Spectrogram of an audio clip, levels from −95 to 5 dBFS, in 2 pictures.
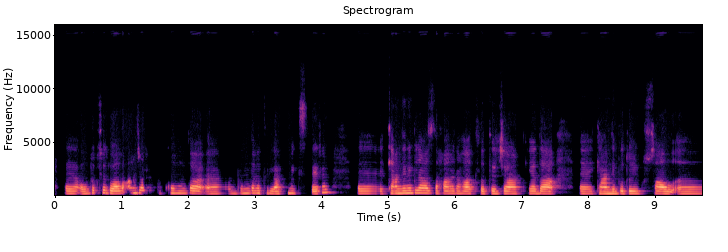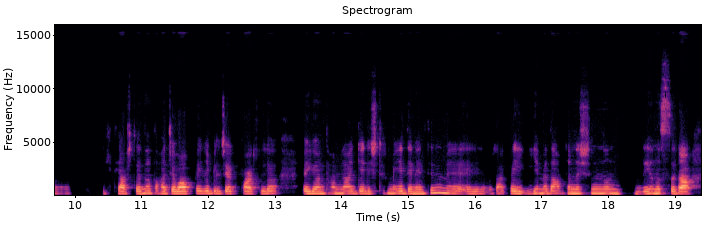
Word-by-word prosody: eee, 210 - 0 0.2
oldukça 235 +5 -2
doğal. 210 -1 +7 0.2
Ancak 240 +1 +1 0.2
bu - - -27
konuda, 220 0 -1
aaa, 195 -1 +1
bunu 210 +2 -5
da 230 - 0
hatırlatmak 210 -1 -1
isterim. 210 +8 -3 0.4
Eee, 210 -1 -4
kendini 220 +2 +3
biraz 230 -2 +3
daha 210 -1 0
rahatlatacak 200 0 +1
ya 205 -1 +1
da, 195 -2 +5 0.4
eee, 200 -1 -2
kendi 195 -1 +3
bu 205 -1 0
duygusal, 200 -1 +3
aaa, 195 +1 -4 0.7
ihtiyaçlarına 195 +1 -1
daha 190 -3 -1
cevap 195 +1 +5
verebilecek 200 -2 -2
farklı, 200 +2 0 0.4
e, 200 - +3
yöntemler 200 +1 0
geliştirmeyi 200 +1 -3
denedin 195 +4 +1
mi? 235 -3 +2
Eee, 195 -1 -5
özellikle 200 +2 -4 0.3
yeme 200 +1 -2
davranışının 200 -1 -1 0.3
yanı 200 +2 +2
sıra, 190 -3 +4
200 Hz, 120 wpm, -22 LUFS, 195-210 Hz, 0.7 s, doğal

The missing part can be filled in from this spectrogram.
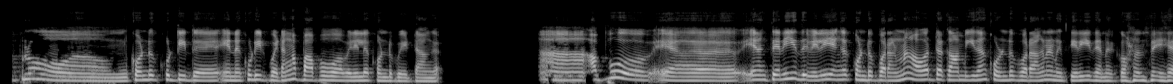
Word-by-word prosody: அப்புறம் 245 +3 -2 0.9
கொண்டு 210 +1 +1
கூட்டிட்டு 200 -4 +1 0.3
என்ன 185 0 +2
கூட்டிட்டு 220 -3 0
போய்ட்டாங்க, 195 +7 +1
பாப்பாவ 195 -1 +1
வெளியில 180 +1 +2
கொண்டு 170 -1 -1
போய்ட்டாங்க. 155 -1 -1 1.1
அ, - - -1 0.5
அப்போ 260 +9 -3 0.6
அ, - - 0 0.8
எனக்கு 215 -1 0
தெரியுது. 250 -1 +2
வெளிய 225 +3 +4
எங்க 225 +1 0
கொண்டு 205 -1 0
போறாங்கன்னா, 195 +7 0
அவர்ட்ட 225 +1 +1
காமிக்கி 200 0 0
தான் 230 +1 -7
கொண்டு 200 0 -1
போறாங்கன்னு 190 +3 0
எனக்கு 185 0 -3
தெரியுது 190 0 +1
எனக்கு 170 0 -5
குழந்தைய. 185 0 -1
200 Hz, 145 wpm, -21 LUFS, 185-220 Hz, 1.1 s, வெளிய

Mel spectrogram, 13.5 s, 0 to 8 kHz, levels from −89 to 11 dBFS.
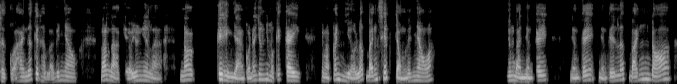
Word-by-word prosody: thực 130 -2 -4
của - - -2
hai 140 0 -1
nước 160 +4 0
kết 190 -2 +1
hợp 130 - -7
lại - - -4
với 140 - -2
nhau, 140 -5 -4 0.4
đó 155 +1 +3
là, 150 -10 -1
kiểu, 110 - -1
giống 150 +4 +1
như 155 -2 -3
là 110 -6 -4 0.4
nó 165 +3 +1 0.5
cái 190 0 +9
hình 140 -6 +2
dạng 110 -3 +2
của 115 - 0
nó 125 - -1
giống 180 -1 -2
như 185 - -1
một 135 -5 -3
cái 175 - -2
cây, 145 -3 +7 0.4
nhưng 140 -3 -2
mà 120 - +2
có 175 - +1
nhiều 135 -10 0
lớp 130 +7 +3
bánh 155 +6 +3
xếp 215 0 +3
chồng 110 -1 +3
lên 130 +5 -3
nhau 140 -1 +1
á. 155 - -2 1.5
Nhưng 155 +1 -2
mà 130 - +4
những 120 -1 +3
cái 160 +1 +1 0.5
những 115 0 -1
cái 165 +4 0
những 225 -2 -3
cái 140 -4 +1
lớp 165 +4 -1
bánh 185 +8 -1
đó 180 +6 +2
145 Hz, 215 wpm, -24 LUFS, 130-170 Hz, 1.5 s, cái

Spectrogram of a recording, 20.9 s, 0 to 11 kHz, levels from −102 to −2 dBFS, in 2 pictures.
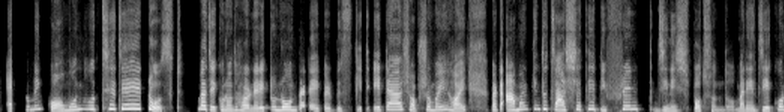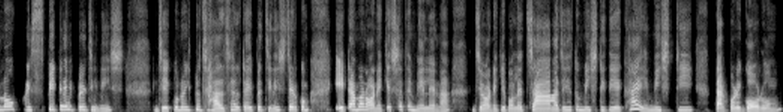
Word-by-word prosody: একদমই 290 - -8
কমন 240 +5 +3
হচ্ছে 335 +3 -3
যে, 400 - +3 0.3
টোস্ট - - +3 0.3
বা 355 - +7
যেকোনো 255 -1 +1
ধরনের 235 -1 +3
একটু 280 +4 -7
নোনতা 260 -4 +4
টাইপের 215 +1 -2
বিস্কিট। 190 +1 -10 0.2
এটা 300 +4 +2 0.2
সবসময়ই 275 +4 -1
হয়, 210 +3 +5 0.4
বাট 270 0 +1 0.2
আমার 310 +4 +1
কিন্তু 365 0 -2
চা'র 255 +1 +6
সাথে 330 +1 -4 0.2
ডিফরেন্ট 335 +7 -4 0.3
জিনিস 205 -4 -4 0.2
পছন্দ। 220 +4 -2 0.2
মানে 225 +1 -1 0.2
যেকোনো 280 +5 +1 0.2
ক্রিসপি 265 +3 -2
টাইপ 300 -3 +1
এর 285 - 0
জিনিস, 235 +1 -5 0.6
যেকোনো 240 +3 +1
একটু 300 - -4
ঝাল, 230 -2 +4
ঝাল 280 -2 0
টাইপের 255 +1 -1
জিনিস। 245 +4 -3
যেরকম 270 -1 +2 0.5
এটা 295 - +2
আমার 290 0 +3
অনেকের 225 +4 -4
সাথে 300 0 -5
মেলেনা 220 -3 -3 0.4
যে, 255 - -2
অনেকে 225 +3 -4
বলে 235 +1 0 0.2
চা 245 - +7 0.3
যেহেতু 260 +2 -3
মিষ্টি 245 +1 -5
দিয়ে 245 0 +1
খায়, 355 -5 +1 0.2
মিষ্টি, 240 +1 -5 0.4
তারপরে 230 +3 +4
গরম। 210 +1 +3
250 Hz, 150 wpm, -23 LUFS, 230-285 Hz, 0.6 s, বা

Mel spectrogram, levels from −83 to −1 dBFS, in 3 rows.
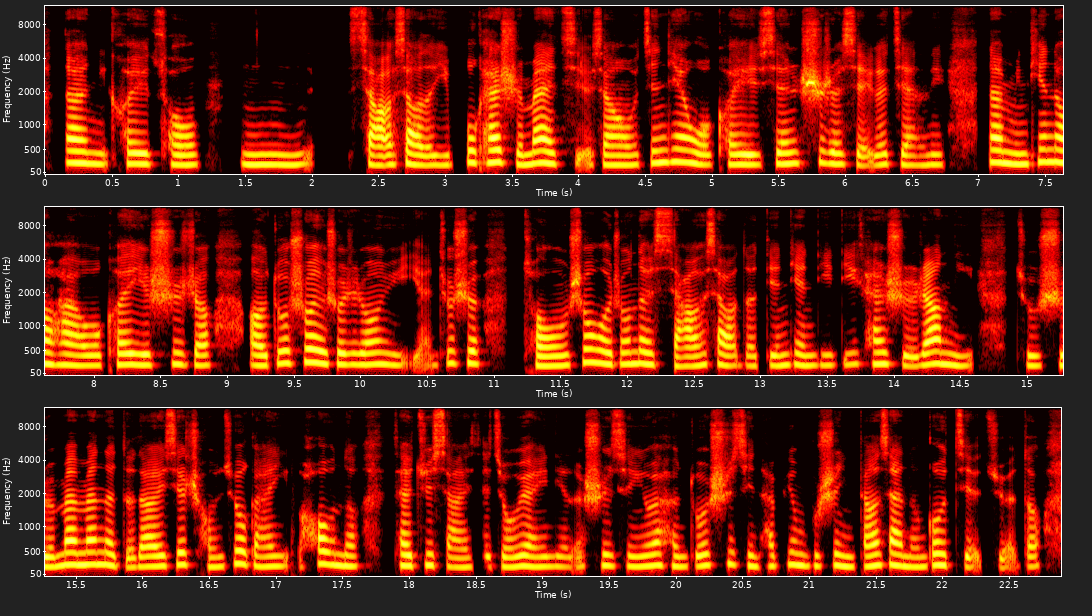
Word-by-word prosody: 那 235 -1 +6
你 215 -1 -1
可 220 - -2
以 215 -1 +4
从， 200 -1 -1 0.3
嗯， 200 0 -1 0.3
小 190 -1 +3
小 200 -1 +4
的 190 0 -1
一 190 - -4
步 240 +4 -1
开 245 +1 +5
始 235 -4 -1
迈 230 +3 +6
起。 220 0 -10
像 195 -1 0
今 235 +4 -1
天 250 -1 +2
我 205 -3 +2
可 200 +1 -4
以 200 0 +4
先 220 +2 0
试 245 - +5
着 220 - +2
写 205 -3 -4
一 - - -7
个 200 +1 -2
简 190 -2 -5
历， 200 0 -4 0.3
那 245 -1 +5
明 210 -2 +2
天 255 +4 -1
的 240 -2 +4
话， 215 -2 +2
我 200 0 +1
可 220 +2 0
以 215 -1 +3
试 230 +2 -3
着， 210 -1 -1 0.3
呃， 200 -1 +3
多 245 +4 0
说 265 +1 +3
一 245 - +4
说 225 -1 +1
这 220 - -2
种 225 +1 +1
语 215 - -4
言。 210 - -13
就 225 +4 -6
是， 245 -1 0 0.3
从 195 +1 +2
生 265 +5 +1
活 245 -2 +3
中 230 +1 -1
的 240 -1 +2
小 195 -3 -1
小 210 -3 +1
的 195 -1 -7
点 200 +1 -3
点 210 -2 -2
滴 205 0 -7
滴 220 +2 -9
开 230 -1 0
始 195 -5 -2
让 225 +2 +4
你， 200 0 -5 0.3
就 200 - -4
是 195 -1 -1
慢 240 +3 +5
慢 245 +1 +4
地 230 - +3
得 185 -3 -6
到 200 +1 +3
一 210 - +2
些 240 +3 0
成 190 -4 -6
就 255 +5 0
感 205 -2 -2
以 - - -13
后 255 -2 +1
呢， 210 -2 0 0.2
再 220 -1 +2
去 220 +2 -4
想 190 -4 -3
一 - - -5
些 195 - -9
久 195 -1 -2
远 205 -2 +1
一 200 - -2
点 200 -1 -7
的 - - -10
事 220 -1 -3
情。 210 -1 -5
因 205 - -1
为 225 +1 +2
很 205 -3 -4
多 210 +2 -1
事 250 +2 -4
情 220 -3 -4
它 210 +1 -7
并 225 +1 -3
不 210 - -6
是 225 +2 -2
你 205 -2 0
当 205 +3 +1
下 230 -1 +3
能 195 -2 -2
够 230 +2 +2
解 200 -3 -6
决 175 - -10
的， 200 +1 -5
210 Hz, 290 characters per minute, -20 LUFS, 200-230 Hz, 0.3 s, 那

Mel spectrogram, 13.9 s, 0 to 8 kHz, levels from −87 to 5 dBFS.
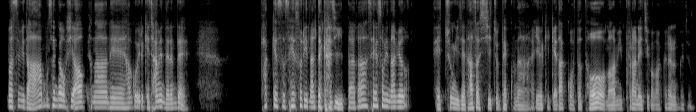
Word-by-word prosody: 맞습니다. 150 -5 +5
아무 165 +2 -3
생각 175 -1 +2
없이 150 -3 0
'아우 140 +2 +4
편안해.' 135 -2 -1
하고 130 +3 -2
이렇게 140 -2 -2
자면 145 +4 +2
되는데 120 -4 -1 1.4
밖에서 170 -1 0
새소리 165 +2 +2
날 140 -1 +1
때까지 135 -4 +3
있다가 130 +9 -1
새소리 175 -1 +1
나면 145 0 +1 0.5
대충 105 +5 -2
이제 105 -1 +1
'5:00 120 0 +1
쯤 120 -3 -5
됐구나.' 95 -1 -5
이렇게 110 -1 -4
깨닫고 115 -3 -3
또 105 - -6
더 115 0 +4
마음이 100 +2 -3
불안해지고 105 -4 -3
막 100 0 -12
그러는 110 -3 -7
거죠. 105 -3 -18
130 Hz, 315 characters per minute, -26 LUFS, 110-150 Hz, 1.4 s, 맞습니다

